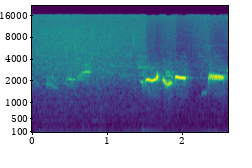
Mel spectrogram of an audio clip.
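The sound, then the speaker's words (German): Common blackbird singing outside a forest: a few clear, fluted whistled phrases ring out loud after a quiet, near-empty start, each short phrase separated by brief pauses. “So, diese Amsel singt außerhalb des Waldes.”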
